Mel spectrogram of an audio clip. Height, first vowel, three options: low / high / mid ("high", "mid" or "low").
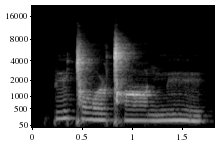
high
